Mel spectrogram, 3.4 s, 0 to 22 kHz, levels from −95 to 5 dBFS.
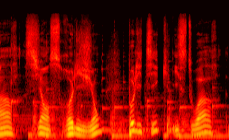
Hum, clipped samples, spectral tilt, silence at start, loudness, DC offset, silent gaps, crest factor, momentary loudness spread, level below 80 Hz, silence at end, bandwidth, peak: none; under 0.1%; -6 dB/octave; 0 s; -35 LUFS; under 0.1%; none; 18 dB; 8 LU; -58 dBFS; 0 s; 15.5 kHz; -16 dBFS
